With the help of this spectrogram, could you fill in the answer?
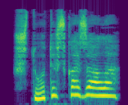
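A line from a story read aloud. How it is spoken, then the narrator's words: Breathed out in unison. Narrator (Russian): одновременно выдохнули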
